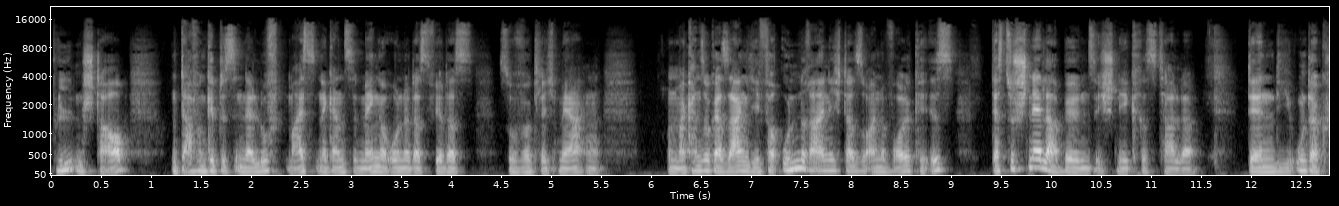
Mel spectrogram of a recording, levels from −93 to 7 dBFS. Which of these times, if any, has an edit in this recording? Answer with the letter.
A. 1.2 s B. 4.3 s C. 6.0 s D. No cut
D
